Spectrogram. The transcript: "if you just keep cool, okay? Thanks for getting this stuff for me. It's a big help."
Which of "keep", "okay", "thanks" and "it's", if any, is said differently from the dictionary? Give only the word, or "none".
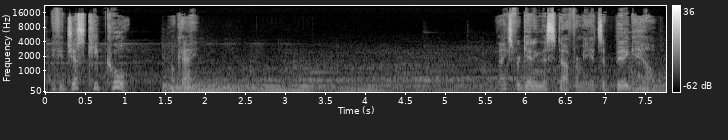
none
